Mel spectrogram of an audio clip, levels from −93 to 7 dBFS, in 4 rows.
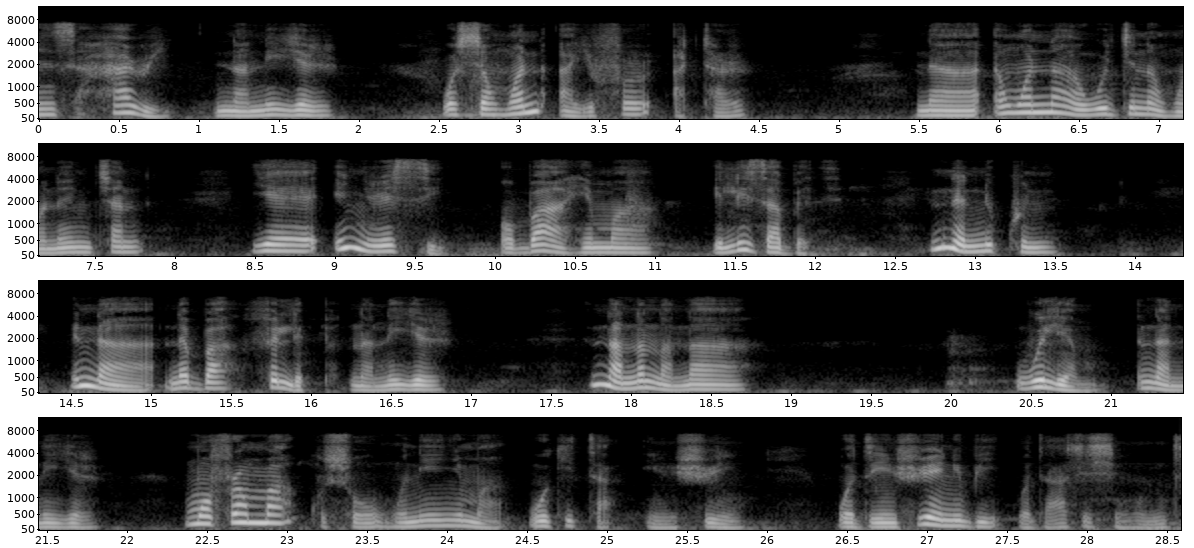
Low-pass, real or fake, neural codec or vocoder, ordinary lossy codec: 7.2 kHz; real; none; Opus, 64 kbps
